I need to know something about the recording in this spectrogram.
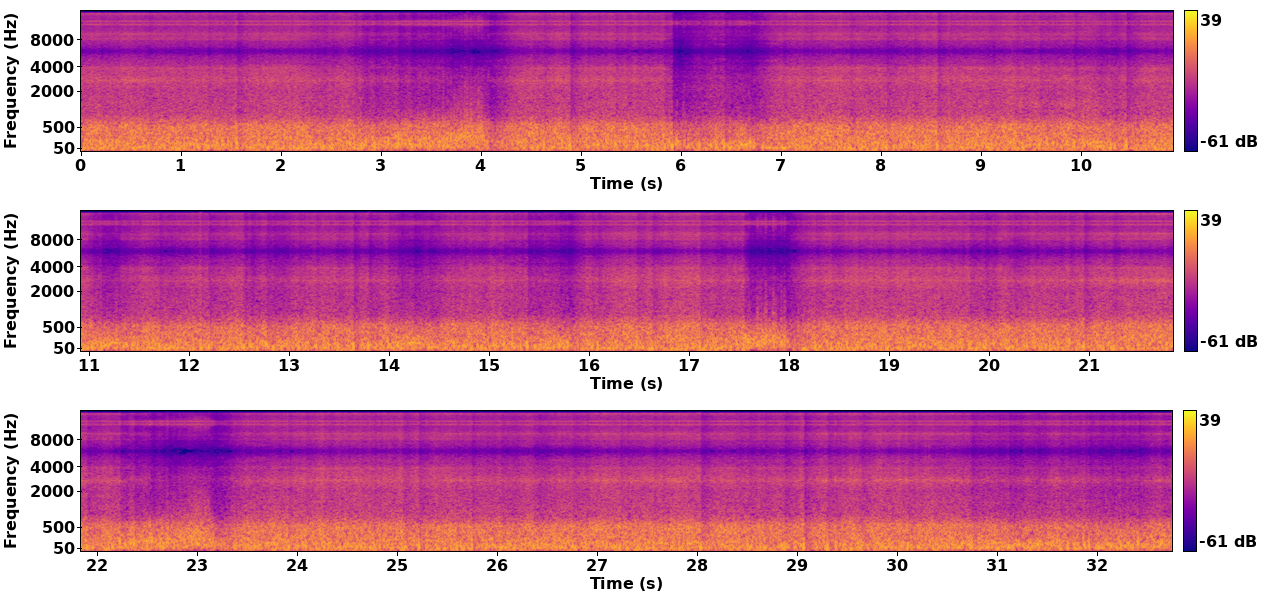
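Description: Wind rushing over the camera microphone on a fast downhill ride, a loud, steady rumbling noise heavy in the low end, with a few brief dips.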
